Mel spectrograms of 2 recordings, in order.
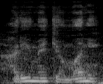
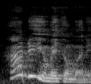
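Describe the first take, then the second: First: Said in the usual way. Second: Loud, emphatic mock question; crowd echo. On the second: Everyone turns on Hush Puppy, loudly questioning. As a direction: demand it loudly, as the whole crowd.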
